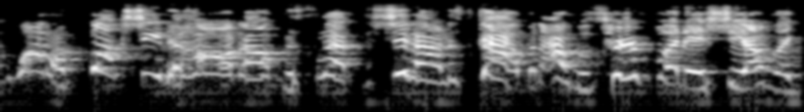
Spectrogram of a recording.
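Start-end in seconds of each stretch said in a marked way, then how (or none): 0.1-2.6 high disbelieving squeal. Retold or imitated. Continued shocked disbelief.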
